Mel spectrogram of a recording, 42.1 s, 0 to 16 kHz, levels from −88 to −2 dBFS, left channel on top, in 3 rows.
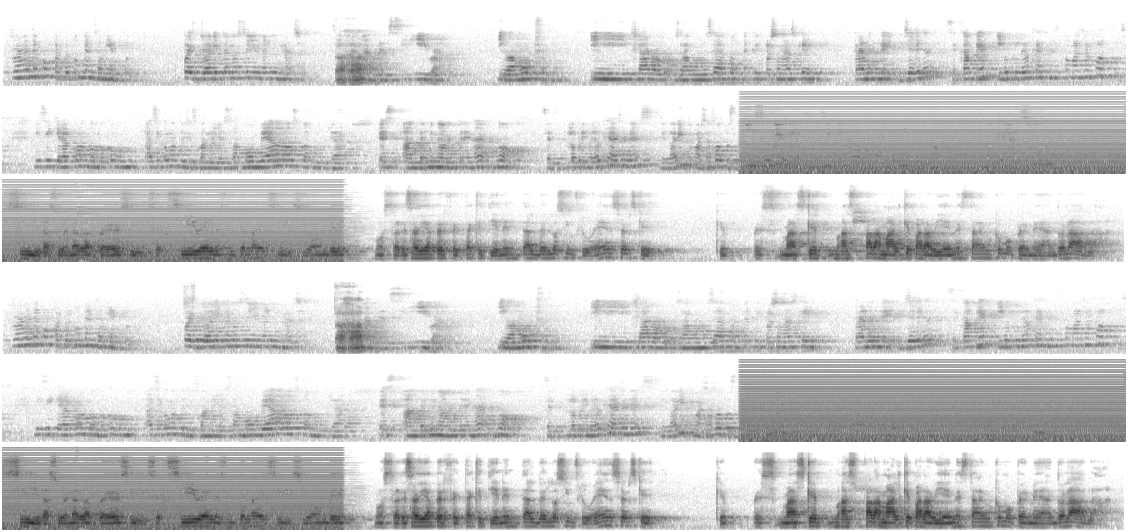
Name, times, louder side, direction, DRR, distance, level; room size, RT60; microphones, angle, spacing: voice 1, 0.1-1.6 2.3-3.8 4.1-5.5 6.2-7.0 7.3-10.2 10.7-20.4 20.8-25.8 26.3-27.3 38.7-39.1, left 1 dB, 55° left, 4 dB, 5.2 m, -46 dB
voice 2, 4.2-4.5 28.1-32.4 32.8-36.3 37.0-37.2 37.5-41.9, right 3 dB, 75° right, 10 dB, 1.3 m, -30 dB
sound 1, 23.3-32.4, right 4 dB, 25° right, 0.7 m, -35 dB
28.0 x 19.5 x 7.4 m, 1.0 s
head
